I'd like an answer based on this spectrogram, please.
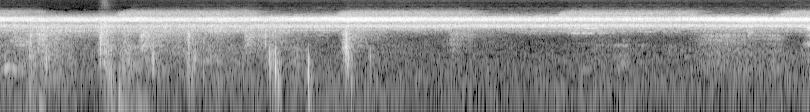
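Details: Insects in a hilly mountain forest by a road near Gangtok give a steady, shrill, high-pitched drone that holds without pause, with footsteps of someone walking underneath.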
